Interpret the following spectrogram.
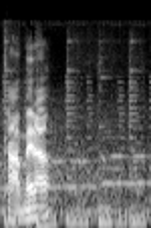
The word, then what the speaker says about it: カメラ: Then we have camera. We have already seen it, of course. Camera from English, and accented also on ka as expected, the first syllable.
